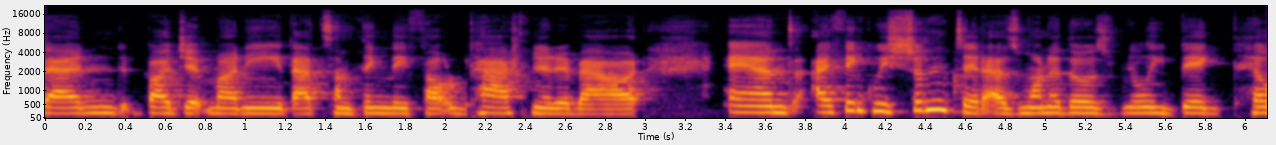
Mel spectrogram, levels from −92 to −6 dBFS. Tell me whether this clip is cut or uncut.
cut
